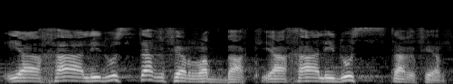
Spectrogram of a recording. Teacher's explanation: ومثل يا خالد استغفر ربك، يا خالد استغفر، لم نلفظ همزة الوصل، كتبناها ولم نلفظها لأنها جاءت في درج الكلام وليس في ابتدائه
